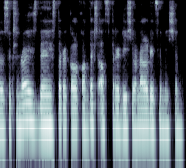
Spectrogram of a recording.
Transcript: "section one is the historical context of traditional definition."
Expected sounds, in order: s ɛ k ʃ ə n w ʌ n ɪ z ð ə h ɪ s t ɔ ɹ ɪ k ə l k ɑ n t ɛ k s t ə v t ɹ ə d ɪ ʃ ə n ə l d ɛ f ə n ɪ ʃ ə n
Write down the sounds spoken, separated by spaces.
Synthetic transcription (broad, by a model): s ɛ k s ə n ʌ ɪ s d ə h ɪ s t ɔ ɹ ɪ k ə l k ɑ n t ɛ k s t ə f t ɹ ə d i s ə n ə l d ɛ f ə n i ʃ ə n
